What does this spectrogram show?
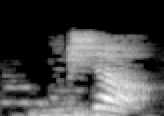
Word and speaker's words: क्ष: जैसे क्ष, क्ष व्यंजन में क और श ऐसे दो व्यंजन मिले हुए नजर आते हैं, इसीलिए इसे संयुक्त व्यंजन कहा जाता है।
